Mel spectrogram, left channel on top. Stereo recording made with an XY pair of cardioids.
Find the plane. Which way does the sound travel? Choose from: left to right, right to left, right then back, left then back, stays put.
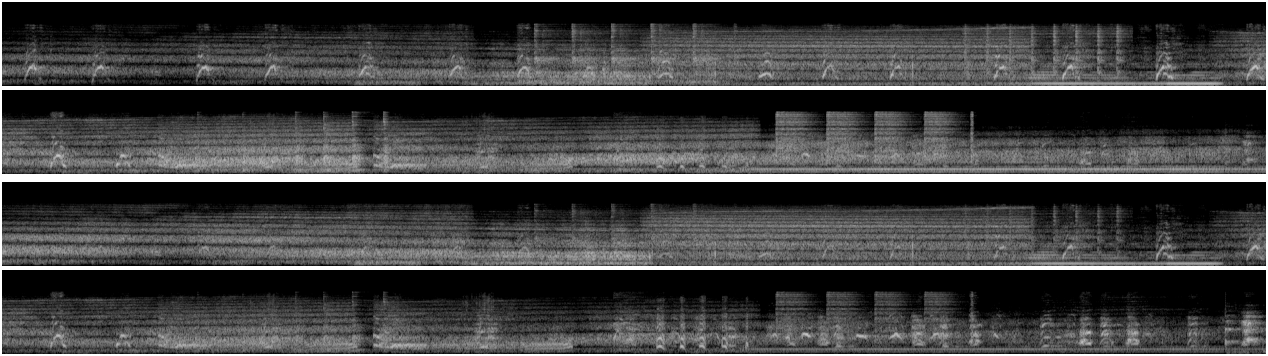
right to left.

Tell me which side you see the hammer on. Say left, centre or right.
left.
